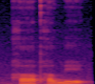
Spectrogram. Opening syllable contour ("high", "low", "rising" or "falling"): rising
